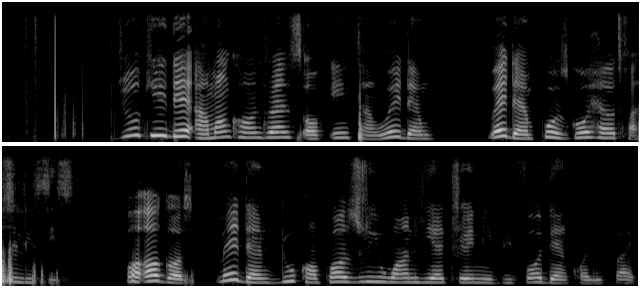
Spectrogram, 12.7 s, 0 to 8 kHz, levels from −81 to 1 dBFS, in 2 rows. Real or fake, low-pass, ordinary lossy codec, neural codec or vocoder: real; 7.2 kHz; none; none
